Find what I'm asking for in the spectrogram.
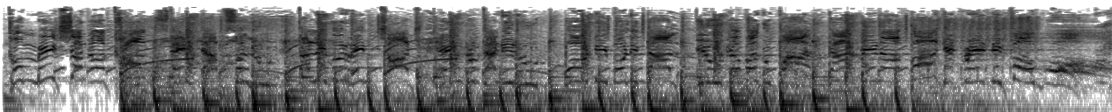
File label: Tamil Theme Ringtone; Darbar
